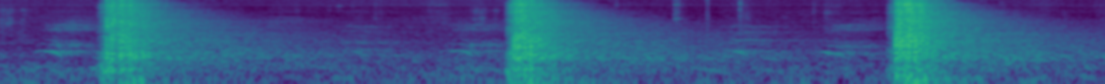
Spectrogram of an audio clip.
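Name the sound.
honor guard rifle volley salute at memorial ceremony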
